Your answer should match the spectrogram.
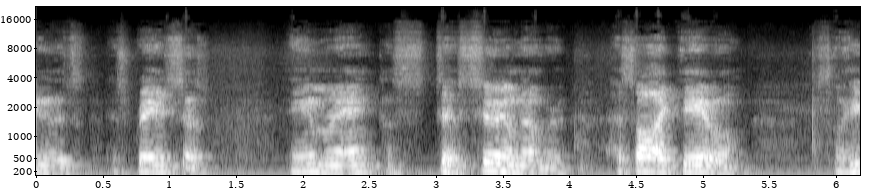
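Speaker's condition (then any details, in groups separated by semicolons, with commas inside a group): Parkinson's disease, mild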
